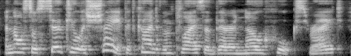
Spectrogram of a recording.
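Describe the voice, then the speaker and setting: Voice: medium pitch, normal speed. A native Russian speaker with a Russian accent, presenting an explanatory webinar lecture in informal, hesitant phrasing with frequent asides. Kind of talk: explanatory lecture to an online audience. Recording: dull lo-fi webinar audio.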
